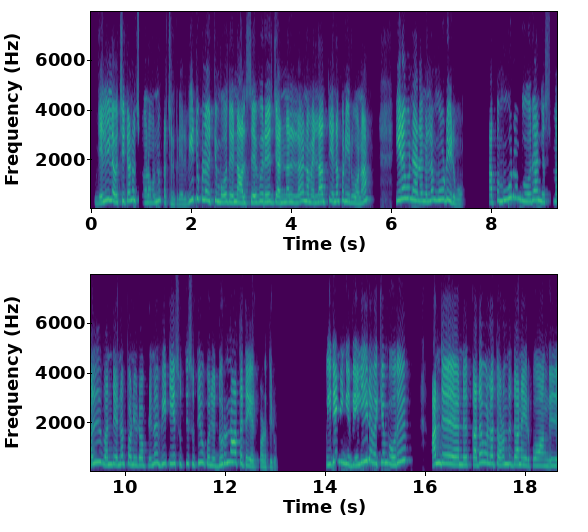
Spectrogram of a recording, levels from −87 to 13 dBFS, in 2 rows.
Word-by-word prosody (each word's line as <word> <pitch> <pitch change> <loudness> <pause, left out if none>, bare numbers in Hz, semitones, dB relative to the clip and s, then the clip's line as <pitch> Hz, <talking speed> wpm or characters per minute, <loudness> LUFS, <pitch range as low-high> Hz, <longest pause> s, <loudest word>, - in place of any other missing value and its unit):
வெளியில 345 +8 +3
வச்சிட்டோம்ன்னு 330 +5 0
வச்சுக்கோங்களேன், 275 -6 -8
ஒண்ணும் 335 +4 -3
பிரச்சனை 235 -4 -9
கிடையாது. 200 0 -11
வீட்டுக்குள்ள 390 +1 +1
வைக்கும்போது 300 -4 -1
4 255 -2 +4
செவரு, 290 +2 +2 0.2
ஜன்னல்ல 280 +2 +2
நம்ம 295 -3 0
எல்லாத்தையும் 300 +3 +2
என்ன 320 - +1
பண்ணீருவோம்ன்னா, 260 -8 -1 0.7
இரவு 440 +2 +6
நேரங்கள்ல 330 0 +1
மூடிடுவோம். 345 - 0 0.6
அப்ப 280 +5 -7
மூடும்போது, 380 -6 -2
அந்த 330 -5 -1
ஸ்மெல் 315 +5 -3 0.2
வந்து 315 +2 -2
என்ன 320 +3 -3
பண்ணிடும் 295 -2 -3
அப்படீன்னா, 285 +7 -5
வீட்டையே 345 0 +2
சுத்தி 325 +2 -6
சுத்தி 375 +6 -2
கொஞ்சம் 280 -5 -3
துர்நாத்தத்தை 360 -3 +2
ஏற்படுத்திடும். 220 -5 -9 1.0
இதே 405 +5 +6
நீங்க 345 -4 +2
வெளியில 420 +10 +3
வைக்கும்போது, 370 -1 -1 0.7
அந்த 360 0 +2 0.3
அந்த 300 0 0 0.2
கதவெல்லாம் 340 +1 +1
தொறந்து 320 +2 -2
தான 300 -1 +1
இருக்கும். 270 +2 -6
அங்க 250 -2 -6
310 Hz, 140 wpm, -23 LUFS, 280-360 Hz, 1.0 s, இரவு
